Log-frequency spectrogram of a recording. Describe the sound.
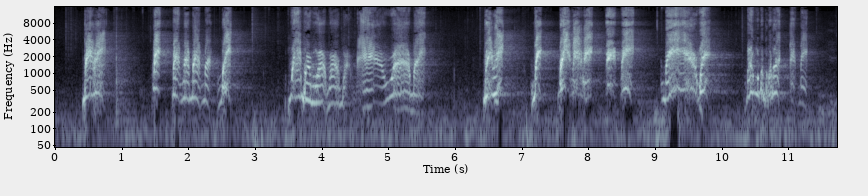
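A voice imitates duck-like quacking chatter: rapid, nasal honking bursts in uneven clusters with short pauses, loud, with no other sounds around it.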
